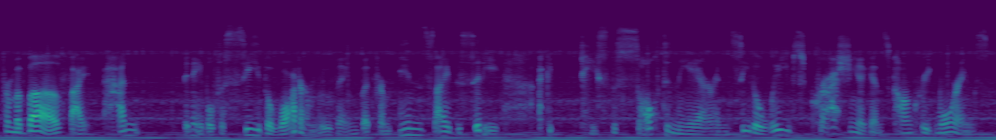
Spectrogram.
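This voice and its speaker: In this rough recording with faint music behind him, a man speaks in a mid-range, animated voice at a moderate pace, close to how he'd normally talk. He plays an unsettled narrator in an audio drama, hesitantly and reflectively recounting an eerie memory in the first person with a sense of uneasy wonder.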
